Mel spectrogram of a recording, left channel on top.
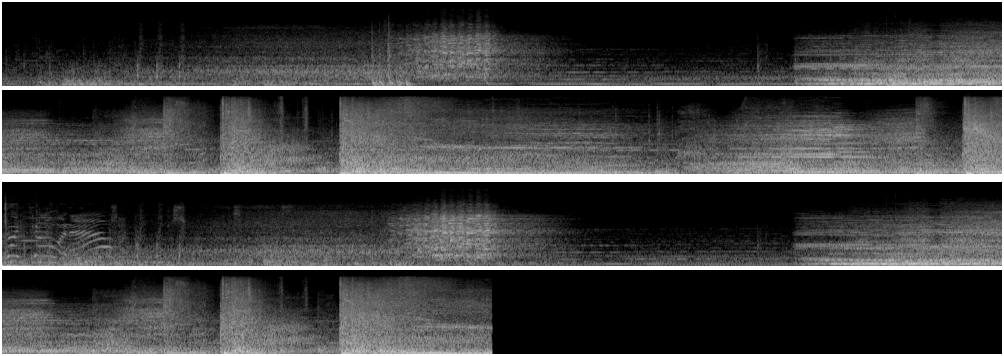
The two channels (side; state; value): right; drops out; at 14.9 s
